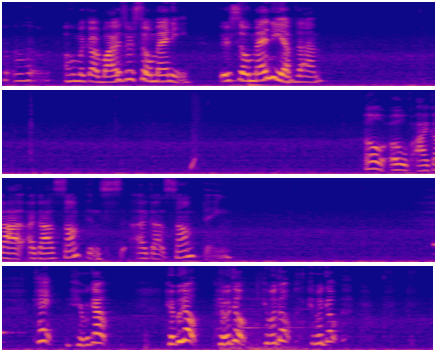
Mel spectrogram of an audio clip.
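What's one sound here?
A young woman talks casually and animatedly into a close microphone, in short bursts with pauses.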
